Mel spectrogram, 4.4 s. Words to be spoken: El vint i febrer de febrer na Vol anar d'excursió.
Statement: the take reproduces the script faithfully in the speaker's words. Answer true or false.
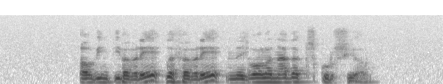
true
